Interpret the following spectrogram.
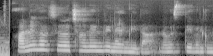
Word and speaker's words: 안녕하세요: तो सबसे पहले हमारे पास है 안녕하세요। 안녕하세요। 안녕하세요 मतलब हेलो हेलो। इसको 안녕 हासेयो ना पढ़ के हम इसको पढ़ेंगे 안녕하세요।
